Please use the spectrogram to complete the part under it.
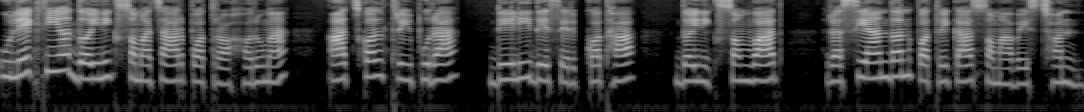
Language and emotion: Nepali, neutral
